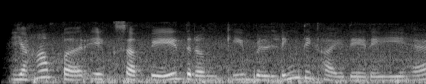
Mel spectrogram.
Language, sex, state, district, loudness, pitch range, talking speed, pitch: Hindi, female, Punjab, Pathankot, -17 LUFS, 180-305 Hz, 155 wpm, 210 Hz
